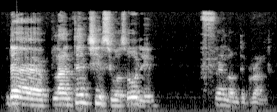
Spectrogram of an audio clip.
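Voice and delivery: ordinary talk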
